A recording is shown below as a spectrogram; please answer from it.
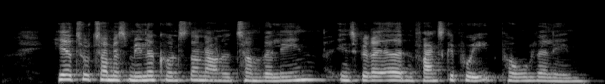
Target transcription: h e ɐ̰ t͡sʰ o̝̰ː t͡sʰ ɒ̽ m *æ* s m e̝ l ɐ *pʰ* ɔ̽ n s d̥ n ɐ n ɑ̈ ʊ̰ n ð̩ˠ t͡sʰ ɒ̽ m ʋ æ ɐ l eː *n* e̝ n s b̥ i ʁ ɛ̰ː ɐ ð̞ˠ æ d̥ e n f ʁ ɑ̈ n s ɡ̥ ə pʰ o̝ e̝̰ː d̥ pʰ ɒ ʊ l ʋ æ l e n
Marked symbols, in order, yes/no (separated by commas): yes, no, yes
